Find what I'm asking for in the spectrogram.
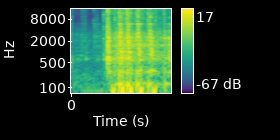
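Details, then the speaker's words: Budget mini bike single-cylinder engine, after new screamer pipe and custom muffler: a few soft, quick chuffs on the pull with little resistance and no firing; low cranking compression. "i don't know here we go it's still a really lacking compression"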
